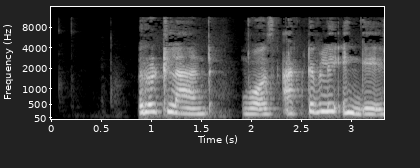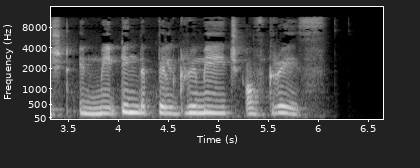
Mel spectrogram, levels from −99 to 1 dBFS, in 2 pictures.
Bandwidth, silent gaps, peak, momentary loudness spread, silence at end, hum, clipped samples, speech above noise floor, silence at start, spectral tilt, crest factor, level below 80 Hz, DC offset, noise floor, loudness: 11.5 kHz; none; -2 dBFS; 12 LU; 0.6 s; none; under 0.1%; 55 dB; 0.9 s; -5 dB/octave; 16 dB; -64 dBFS; under 0.1%; -73 dBFS; -18 LUFS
